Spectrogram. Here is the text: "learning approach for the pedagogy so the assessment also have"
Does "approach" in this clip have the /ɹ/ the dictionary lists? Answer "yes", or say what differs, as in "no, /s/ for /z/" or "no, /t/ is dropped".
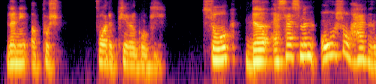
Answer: no, /ɹ/ is dropped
